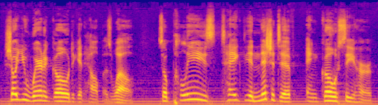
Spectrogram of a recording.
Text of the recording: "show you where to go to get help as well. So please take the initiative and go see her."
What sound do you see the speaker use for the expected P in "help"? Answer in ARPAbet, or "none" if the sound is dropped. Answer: P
